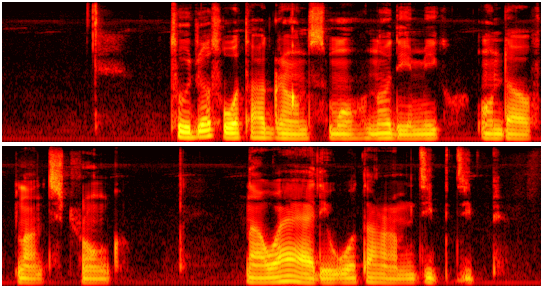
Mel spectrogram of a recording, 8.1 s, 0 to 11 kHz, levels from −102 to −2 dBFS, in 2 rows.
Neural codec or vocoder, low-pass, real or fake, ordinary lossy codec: none; none; real; none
